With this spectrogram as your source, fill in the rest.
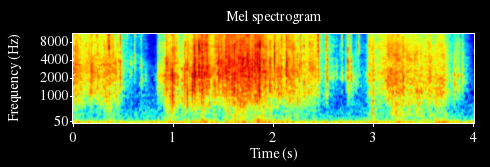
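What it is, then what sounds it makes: Thin paper sheet, crinkled. A folded thin white paper sheet is rubbed with fingertips, lifted and crinkled, then pressed flat again. Bright, crackly crinkling rises and falls in bursts, broken by brief quiet gaps, with almost no low end.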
